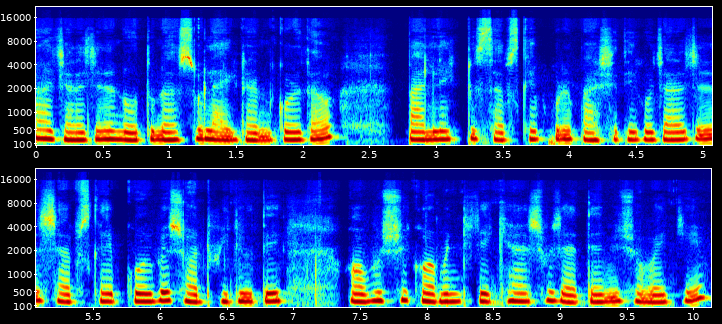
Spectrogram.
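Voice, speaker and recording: A woman from West Bengal hosting a late-night live stream from home on her phone, talking softly and hushed while she greets viewers by name and asks them to like and subscribe. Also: a little high, vocal fry, no echo, low-quality recording. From West Bengal, India. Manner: soft, hushed talk near a whisper.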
